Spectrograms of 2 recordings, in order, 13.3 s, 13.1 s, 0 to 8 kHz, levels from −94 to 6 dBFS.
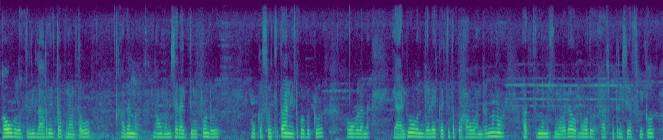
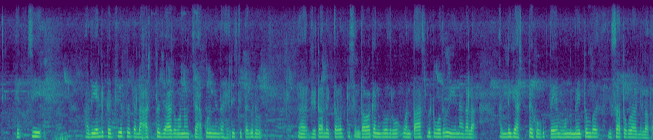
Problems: background sounds at intervals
